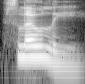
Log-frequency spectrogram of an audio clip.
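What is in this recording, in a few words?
"slowly", English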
